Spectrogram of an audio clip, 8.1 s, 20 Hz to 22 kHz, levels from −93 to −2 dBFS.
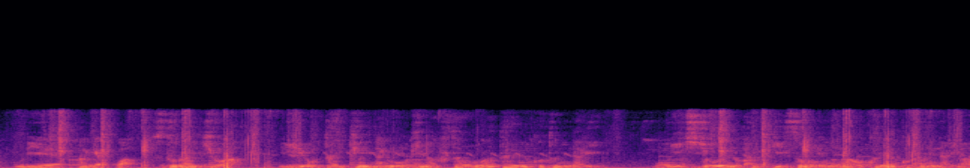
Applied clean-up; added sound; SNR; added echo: none; Run; 8 dB; reverberation time 0.4 s.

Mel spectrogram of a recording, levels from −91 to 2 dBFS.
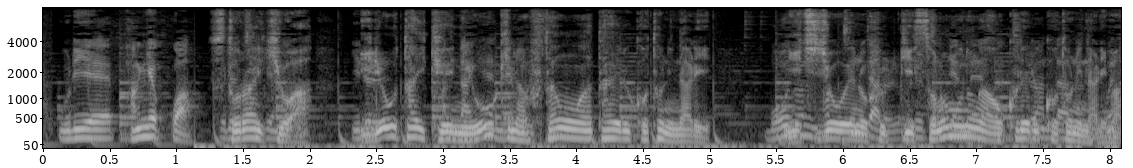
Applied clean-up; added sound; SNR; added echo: none; none; none; none.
